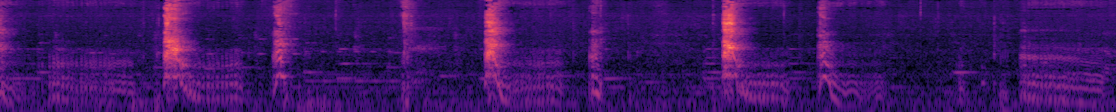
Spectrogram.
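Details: Maltese dog indoors, a pet, giving short sharp barks at irregular intervals, about nine over eleven seconds, some with a growly edge, over faint background music.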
